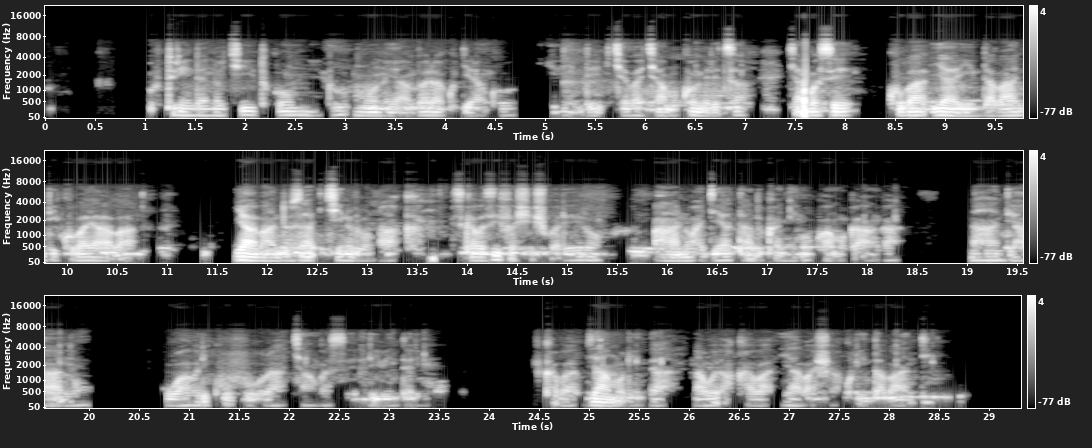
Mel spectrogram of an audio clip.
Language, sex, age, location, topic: Kinyarwanda, male, 18-24, Nyagatare, health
